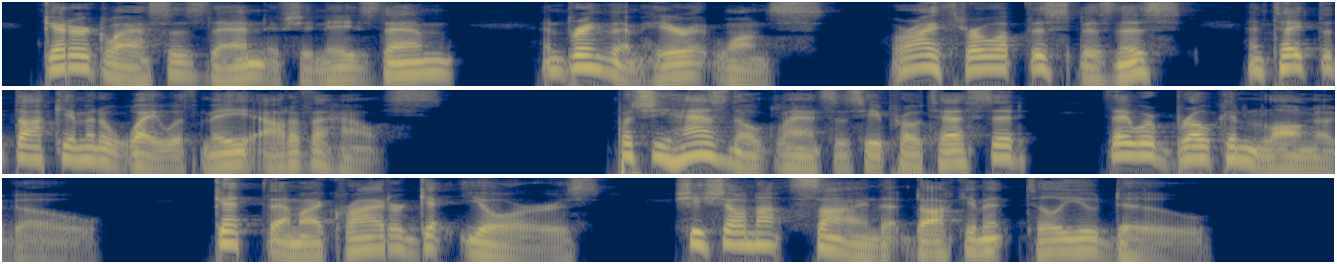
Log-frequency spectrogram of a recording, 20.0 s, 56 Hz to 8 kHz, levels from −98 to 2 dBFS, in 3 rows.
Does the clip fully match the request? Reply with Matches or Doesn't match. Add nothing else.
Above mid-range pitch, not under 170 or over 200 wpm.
Doesn't match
